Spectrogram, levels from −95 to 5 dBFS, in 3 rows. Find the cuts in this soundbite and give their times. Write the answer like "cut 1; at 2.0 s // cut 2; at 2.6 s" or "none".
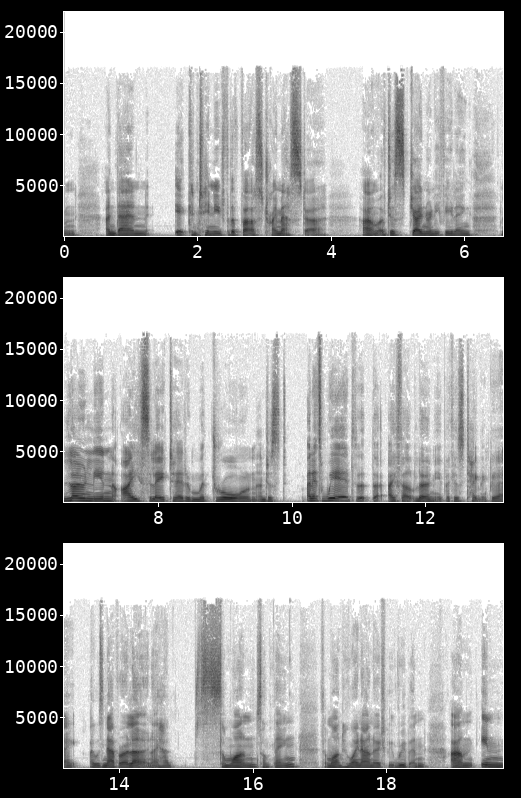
cut 1; at 2.6 s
